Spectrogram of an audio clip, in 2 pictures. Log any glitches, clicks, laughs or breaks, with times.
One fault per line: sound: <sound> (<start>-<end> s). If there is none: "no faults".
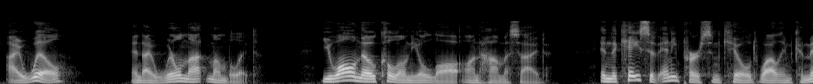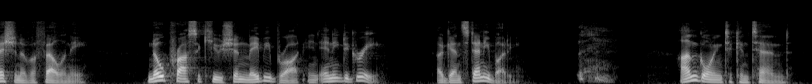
sound: cough (13.9-14.3 s)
